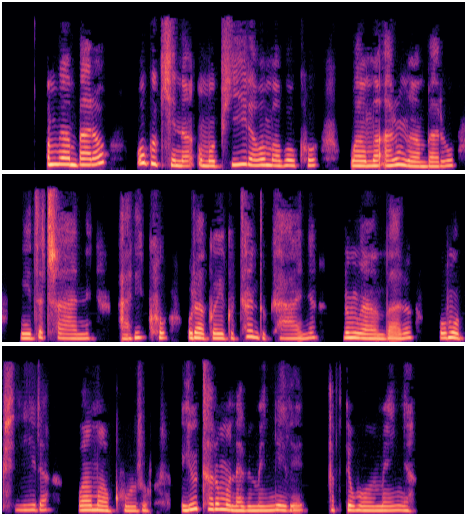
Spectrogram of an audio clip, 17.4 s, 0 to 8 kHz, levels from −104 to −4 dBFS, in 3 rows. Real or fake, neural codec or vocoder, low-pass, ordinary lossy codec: fake; codec, 16 kHz, 4 kbps, X-Codec, HuBERT features, trained on LibriSpeech; 7.2 kHz; MP3, 48 kbps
